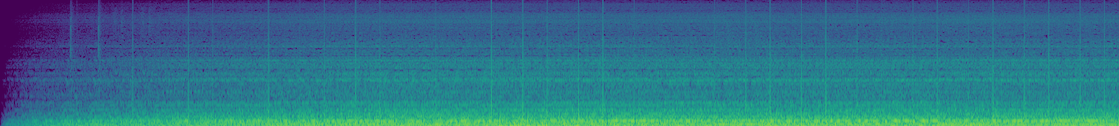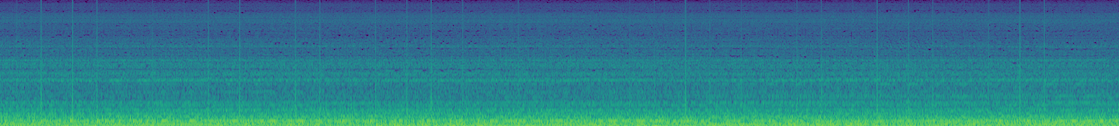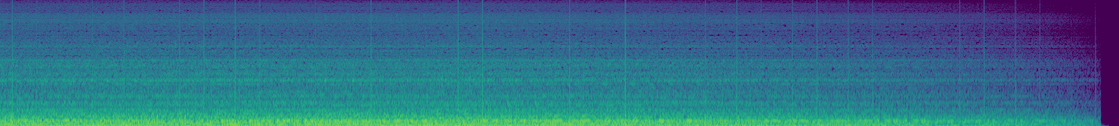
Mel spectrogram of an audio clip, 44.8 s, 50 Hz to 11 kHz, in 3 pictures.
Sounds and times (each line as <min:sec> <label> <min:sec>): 0:00.2 oil fueled waterheater, heating up water 0:44.4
